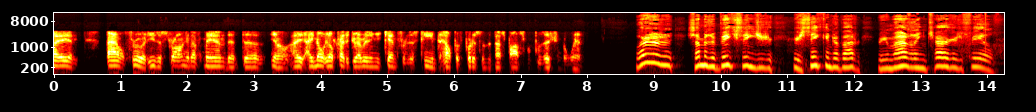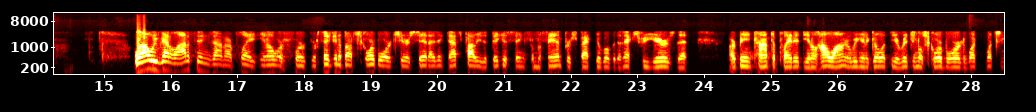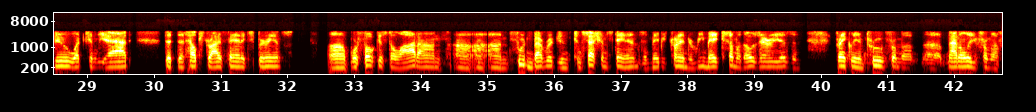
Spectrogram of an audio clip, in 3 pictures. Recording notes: the guys take your phone calls throughout the hour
